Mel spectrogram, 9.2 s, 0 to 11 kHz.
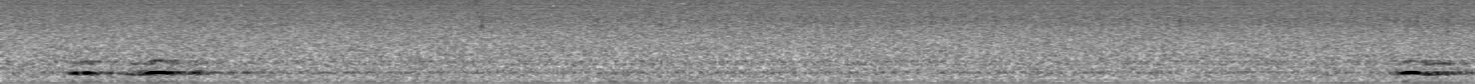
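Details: Male Ural owl visiting a nest in the early hours of 4 August 2020: a pair of low, muffled hoots at the start and another after a long pause, with a steady noise floor throughout.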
